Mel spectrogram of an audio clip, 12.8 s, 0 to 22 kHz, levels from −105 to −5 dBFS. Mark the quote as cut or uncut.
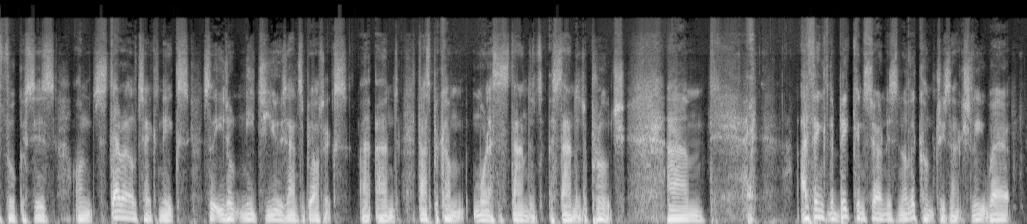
cut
